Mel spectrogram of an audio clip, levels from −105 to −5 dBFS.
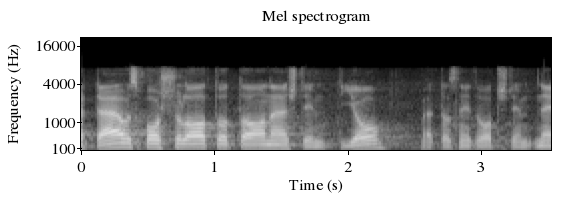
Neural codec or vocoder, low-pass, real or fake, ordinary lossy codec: none; 7.2 kHz; real; AAC, 48 kbps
